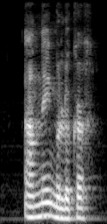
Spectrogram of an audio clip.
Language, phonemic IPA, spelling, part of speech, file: Dutch, /aˈnemələkər/, aannemelijker, adjective, Nl-aannemelijker.ogg
- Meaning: comparative degree of aannemelijk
